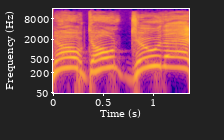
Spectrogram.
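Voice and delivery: shrill, high, very loud yell. Narrating a game scene, voicing a character who tries to stop you: yelling. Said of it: "Carmine is yelling".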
